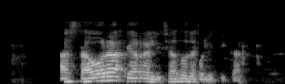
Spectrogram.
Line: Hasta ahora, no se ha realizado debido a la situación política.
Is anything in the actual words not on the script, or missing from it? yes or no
yes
